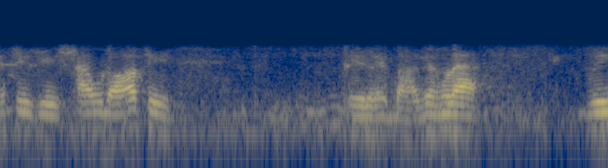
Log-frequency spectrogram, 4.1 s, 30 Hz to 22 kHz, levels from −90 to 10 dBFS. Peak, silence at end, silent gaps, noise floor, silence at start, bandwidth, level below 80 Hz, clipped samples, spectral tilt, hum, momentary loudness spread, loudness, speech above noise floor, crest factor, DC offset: -6 dBFS; 0 s; none; -51 dBFS; 0 s; 4 kHz; -66 dBFS; under 0.1%; -9.5 dB/octave; none; 13 LU; -25 LUFS; 26 dB; 20 dB; under 0.1%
